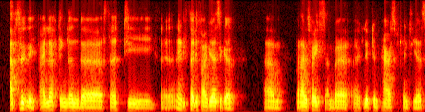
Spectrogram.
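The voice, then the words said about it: English accent. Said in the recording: “from the accent, you're an Englishman”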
